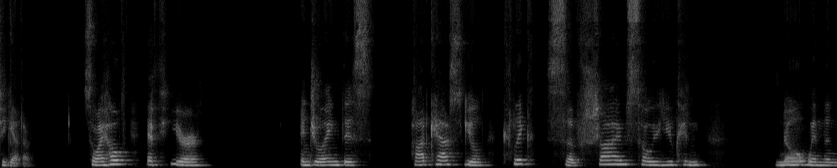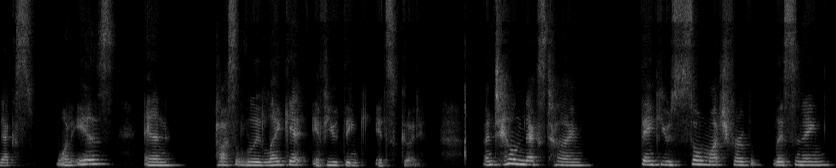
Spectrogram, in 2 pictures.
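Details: Adult woman living with aphasia, apraxia of speech and dysarthria after a stroke, struggling with words and phrases; aphasia with apraxia of speech and dysarthria.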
